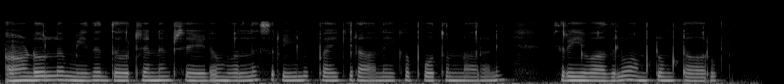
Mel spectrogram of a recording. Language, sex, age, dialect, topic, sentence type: Telugu, female, 25-30, Southern, banking, statement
